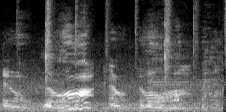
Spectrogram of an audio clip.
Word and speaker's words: Orroroo: How do you pronounce it? Orroroo.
